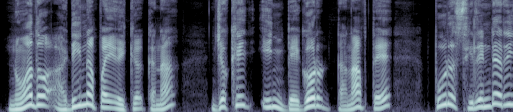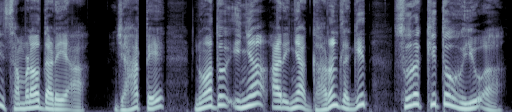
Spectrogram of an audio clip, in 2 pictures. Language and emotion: Santali, happy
